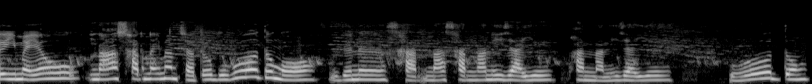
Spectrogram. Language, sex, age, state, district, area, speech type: Bodo, female, 45-60, Assam, Udalguri, rural, spontaneous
